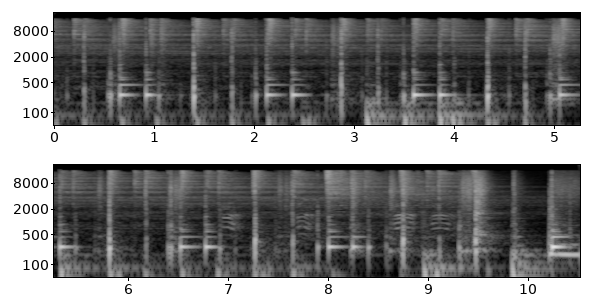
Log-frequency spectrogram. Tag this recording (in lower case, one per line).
playing congas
